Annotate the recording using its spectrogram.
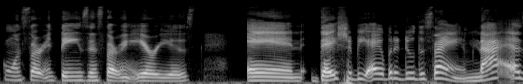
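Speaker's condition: No condition

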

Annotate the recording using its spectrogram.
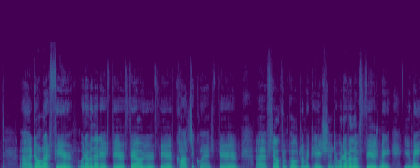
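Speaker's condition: Deafness, hard of hearing

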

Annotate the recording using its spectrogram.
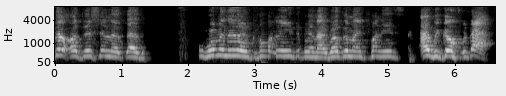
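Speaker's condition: Cerebral palsy, mild; speech mildly affected

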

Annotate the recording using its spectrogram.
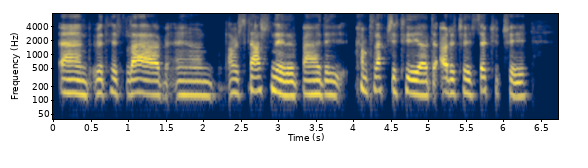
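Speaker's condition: Severe to profound hearing loss, early-onset; cochlear implant user; severe to profound loss from early age, childhood body-worn aids both ears, left ear deterioration, vertigo; left cochlear implant one year, hearing aid other ear, speech rehab, voices robotic first, now natural; early intervention at summer speech school in New Jersey, learned to speak and listen, speech-in-noise difficulty

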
